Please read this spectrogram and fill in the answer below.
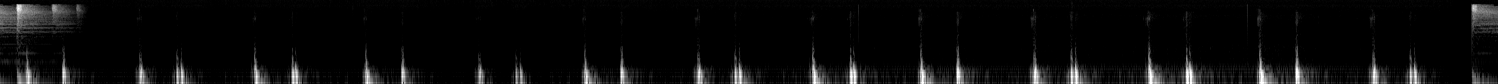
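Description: Heartbeat sound effect in a film soundtrack: paired low thuds, lub-dub, about once a second, growing louder, over a faint steady low drone.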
